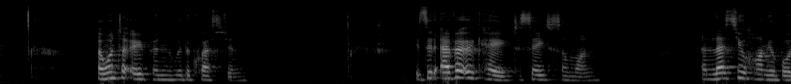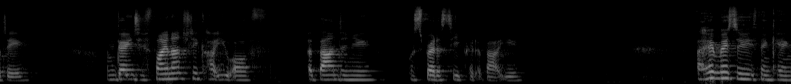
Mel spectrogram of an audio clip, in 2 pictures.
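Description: A young woman speaks calmly through a microphone.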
